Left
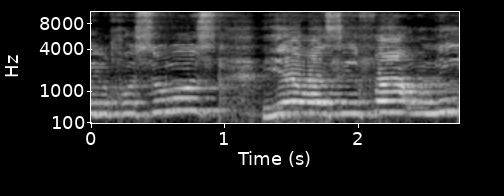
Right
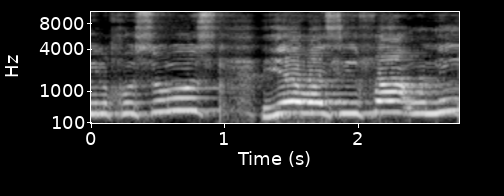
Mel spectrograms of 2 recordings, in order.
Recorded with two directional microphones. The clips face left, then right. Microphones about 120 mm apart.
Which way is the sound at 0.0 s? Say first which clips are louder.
Right 6 dB; 45° right (ahead or behind).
